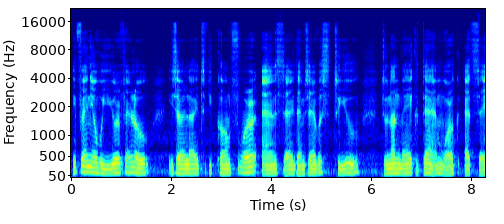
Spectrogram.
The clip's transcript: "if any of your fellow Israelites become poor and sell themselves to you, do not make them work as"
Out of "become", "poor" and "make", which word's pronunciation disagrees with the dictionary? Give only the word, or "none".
poor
